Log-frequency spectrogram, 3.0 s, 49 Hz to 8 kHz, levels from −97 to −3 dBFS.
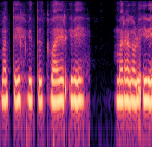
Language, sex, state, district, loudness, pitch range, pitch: Kannada, female, Karnataka, Bidar, -14 LUFS, 240-250 Hz, 245 Hz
